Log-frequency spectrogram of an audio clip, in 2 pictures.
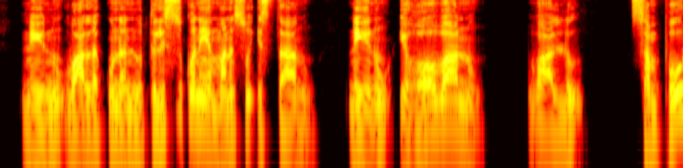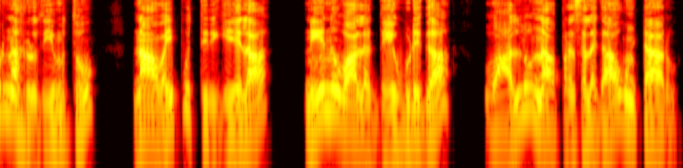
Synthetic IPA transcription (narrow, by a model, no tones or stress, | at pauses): ne̞ːnuʋaːɭːɐkunɐnːut̪e̞lusukune̞ːmɐnɐsuʔist̪aːnu | ne̞ːnuje̞ɦɔːʋaːnu | ʋaːɭːu | sɐmpuːɾɳɐɦɾud̪ɐjɐmt̪o̞ː | naːʋɐjput̪iɾiɡɛːlaː | ne̞ːnuʋaːɭːɐd̪e̞ːwuɽuɡaː | ʋaːɭːunaːpɾɐd͡ʒɐlɐɡaːuɳʈaːɾu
